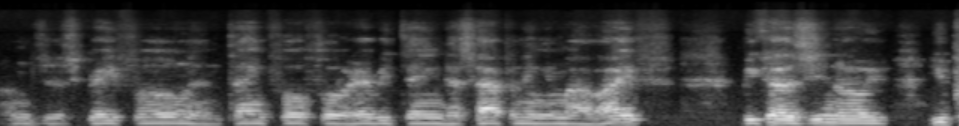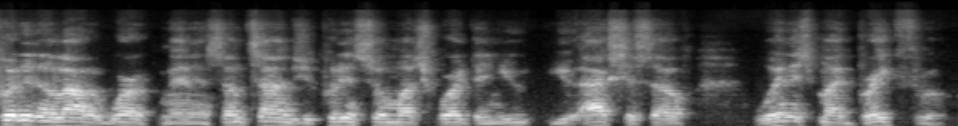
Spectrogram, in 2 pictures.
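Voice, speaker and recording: A man's voice: on the low side, recorded from a distance, poor audio. A man with a Boston accent in casual chat, earnest and full of fillers. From Boston area.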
